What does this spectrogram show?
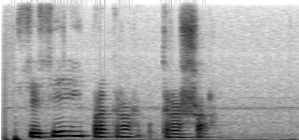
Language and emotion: Russian, neutral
